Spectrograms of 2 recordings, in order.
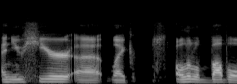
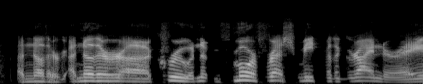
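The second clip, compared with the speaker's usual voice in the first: gruff, soldier-style character voice, pitched up; 5 semitones higher than usual. Voicing a gruff military character looking over the group: gruff military character voice. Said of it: "he is kind of a gruff military style person".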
